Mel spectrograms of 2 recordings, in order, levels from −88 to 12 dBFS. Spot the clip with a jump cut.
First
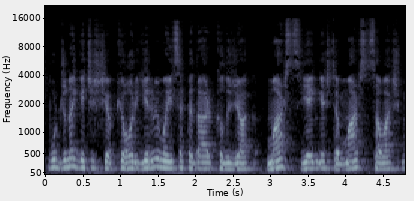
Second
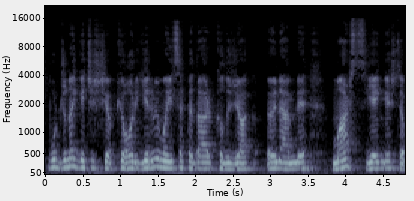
first; 1 cut; at 2.9 s

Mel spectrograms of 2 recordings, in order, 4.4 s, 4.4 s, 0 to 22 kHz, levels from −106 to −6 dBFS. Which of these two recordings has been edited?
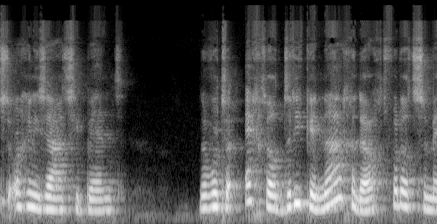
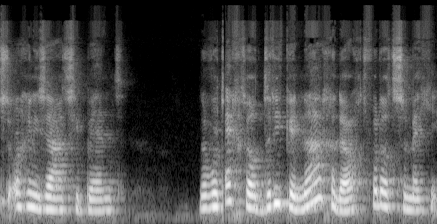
second; 1 cut; at 2.2 s

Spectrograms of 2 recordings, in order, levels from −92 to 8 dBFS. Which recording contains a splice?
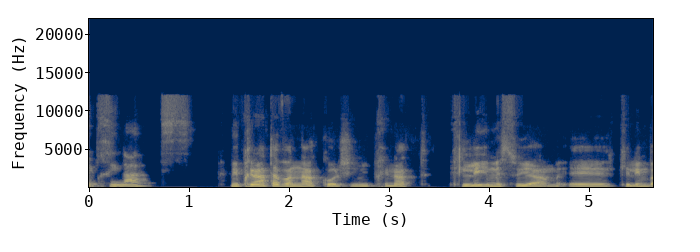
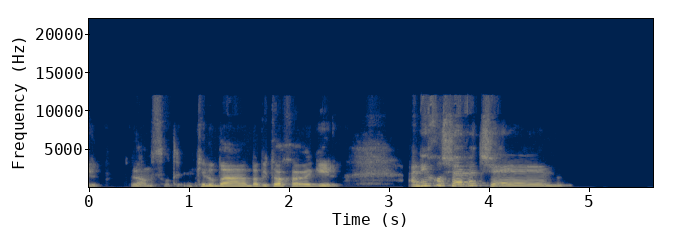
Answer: second; 1 cut; at 3.1 s

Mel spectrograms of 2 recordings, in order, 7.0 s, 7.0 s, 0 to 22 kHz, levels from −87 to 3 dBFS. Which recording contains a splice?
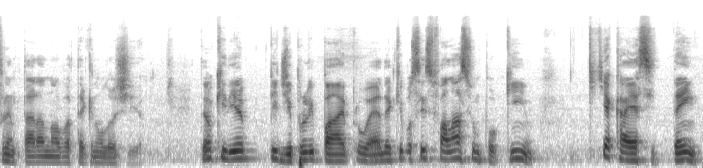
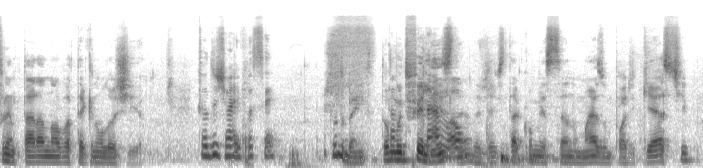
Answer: second; 1 cut; at 1.9 s

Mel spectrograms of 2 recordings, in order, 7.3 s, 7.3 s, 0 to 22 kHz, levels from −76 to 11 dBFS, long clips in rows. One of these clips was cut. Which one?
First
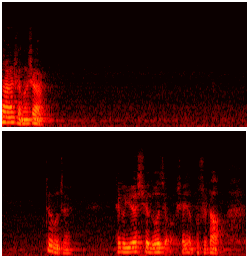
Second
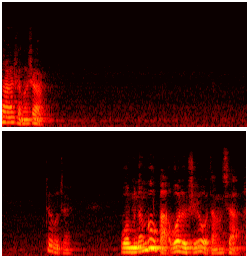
first; 1 cut; at 5.4 s

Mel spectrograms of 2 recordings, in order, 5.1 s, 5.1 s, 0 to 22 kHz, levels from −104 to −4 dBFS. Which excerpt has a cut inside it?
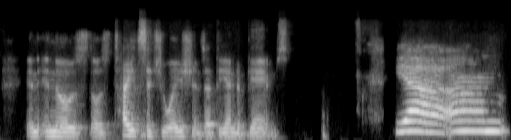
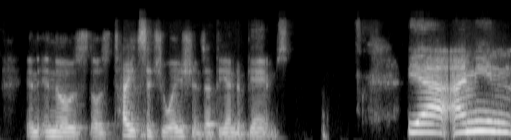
first; 1 cut; at 3.8 s

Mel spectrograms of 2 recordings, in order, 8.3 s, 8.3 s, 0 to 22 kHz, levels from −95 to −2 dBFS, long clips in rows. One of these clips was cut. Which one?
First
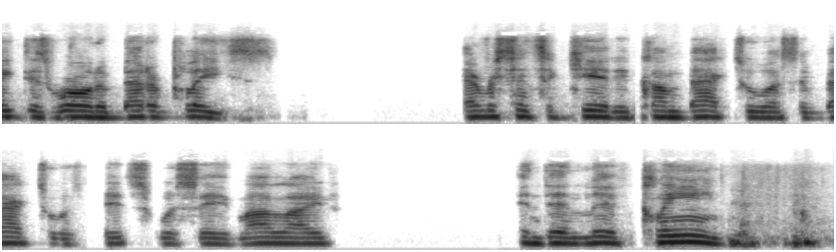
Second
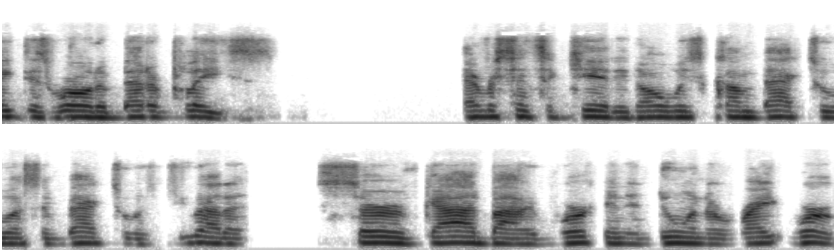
first; 3 cuts; at 3.2 s, 4.6 s, 6.6 s

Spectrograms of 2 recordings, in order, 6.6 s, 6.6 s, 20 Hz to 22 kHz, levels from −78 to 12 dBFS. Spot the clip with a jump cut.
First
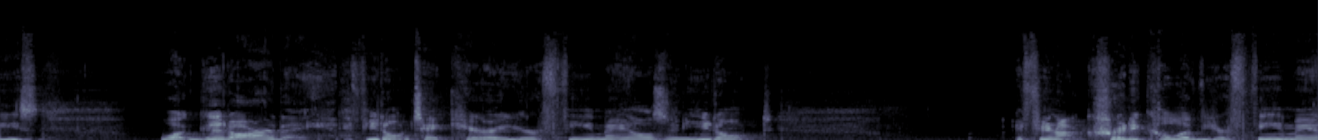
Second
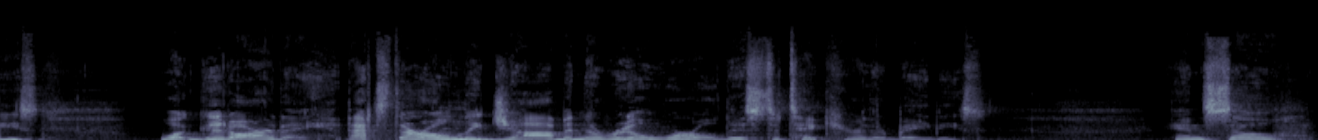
first; 1 cut; at 1.7 s

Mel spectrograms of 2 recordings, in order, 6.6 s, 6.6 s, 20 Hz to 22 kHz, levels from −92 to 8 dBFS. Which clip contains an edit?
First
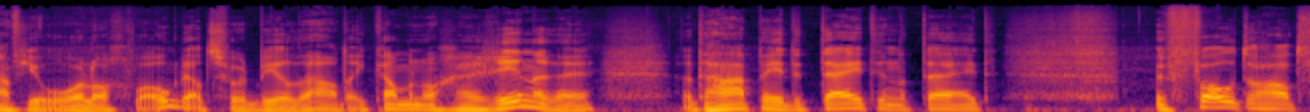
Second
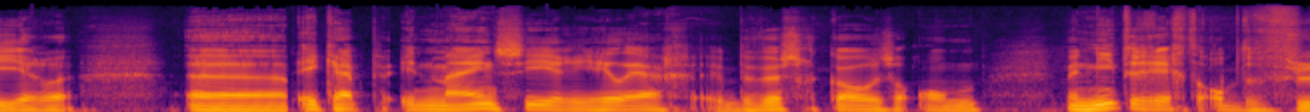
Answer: second; 1 cut; at 1.4 s

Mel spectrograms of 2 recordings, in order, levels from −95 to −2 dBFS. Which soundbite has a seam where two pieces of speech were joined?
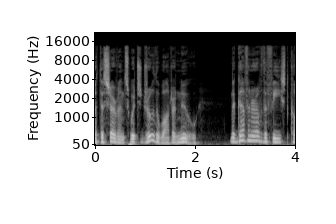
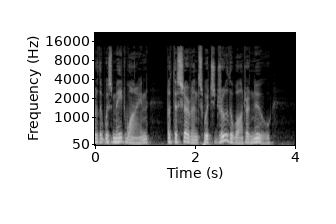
second; 1 cut; at 1.4 s

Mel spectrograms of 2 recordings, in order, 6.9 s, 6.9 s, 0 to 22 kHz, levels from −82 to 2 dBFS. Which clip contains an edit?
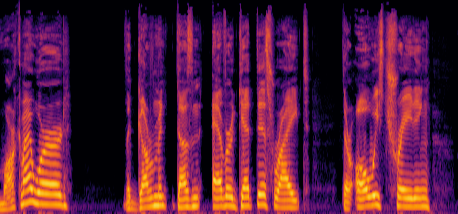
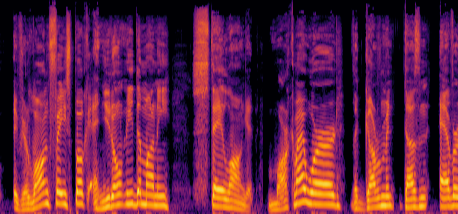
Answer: second; 2 cuts; at 3.9 s, 5.2 s

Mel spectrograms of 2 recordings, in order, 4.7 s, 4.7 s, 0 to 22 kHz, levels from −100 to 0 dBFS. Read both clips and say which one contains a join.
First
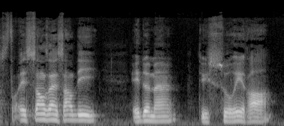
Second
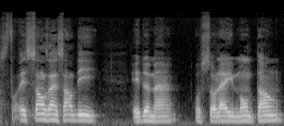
first; 1 cut; at 3.1 s

